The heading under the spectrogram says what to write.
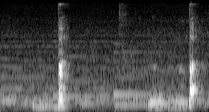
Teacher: ಈ ತುಟಿಗಳನ್ನ ಪೂರ್ತಿ ಮುಚ್ಚಿಬಿಟ್ಟು ಗಾಳಿ ಓದುತ್ತೀವಿ. ಈ ಗಂಟ್ಲಲ್ಲಿ ವೈಬ್ರೇಷನ್ ಕೊಡ್ತೀವಿ. ಬ ಬ ಹೀಗೆ ಮಾಡಿದಾಗ ಸೌಂಡ್ ಬರುತ್ತೆ.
